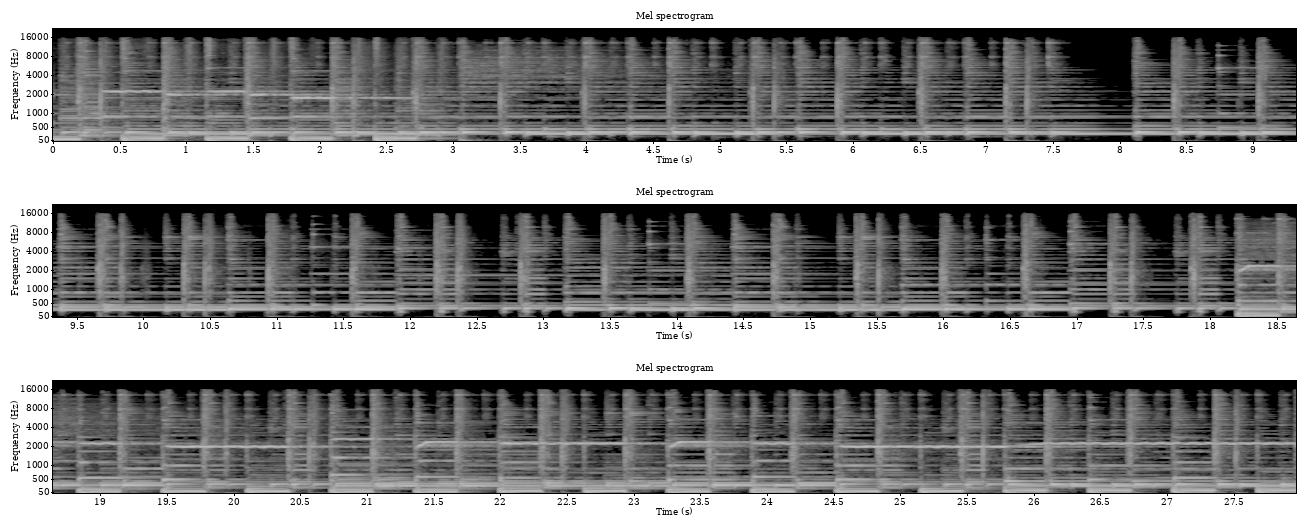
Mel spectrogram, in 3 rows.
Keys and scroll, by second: 5.6 ctrl+d, 11.4 ctrl+d, 16.4 ctrl+d, 17.0 ctrl+d, 22.0 ctrl+d, 26.2 ctrl+d, 27.0 ctrl+d.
